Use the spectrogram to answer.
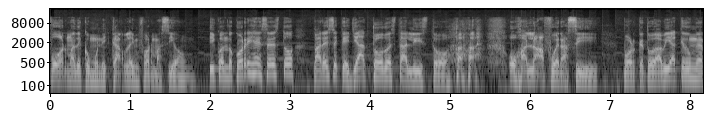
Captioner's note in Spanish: risas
